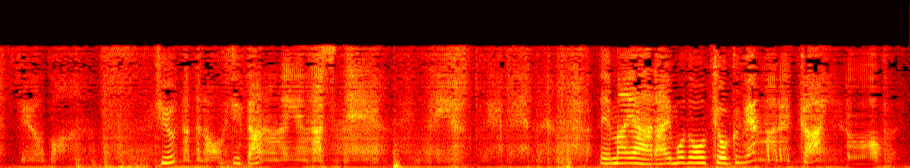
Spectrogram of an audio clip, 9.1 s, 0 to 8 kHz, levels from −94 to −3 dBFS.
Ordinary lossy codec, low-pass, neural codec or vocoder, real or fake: MP3, 24 kbps; 7.2 kHz; codec, 16 kHz, 0.3 kbps, FocalCodec; fake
